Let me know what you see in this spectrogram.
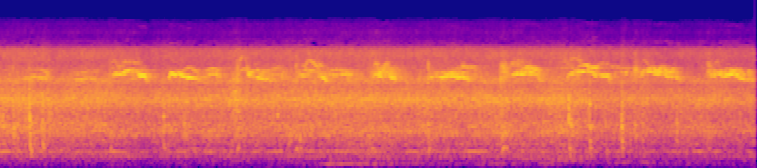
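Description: A pet bird chirping repeatedly in short, high calls, about two a second, over a steady background hiss.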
